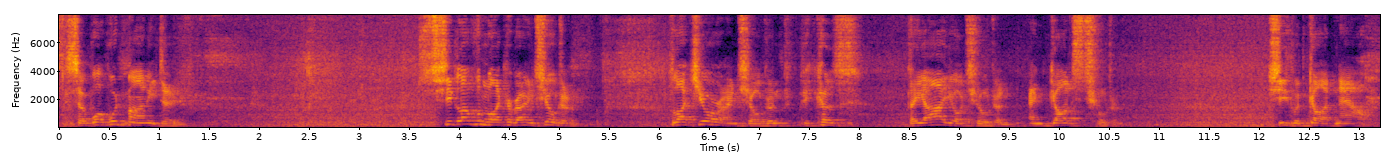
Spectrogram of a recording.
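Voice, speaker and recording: A man reading a short story aloud in a theatrical, expressive way at a live event. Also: fairly high pitch. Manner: theatrical, expressive delivery with acted quotes. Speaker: reader at a live literary event. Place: indoor social venue, live event. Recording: roomy, distant event recording with noisy hum.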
